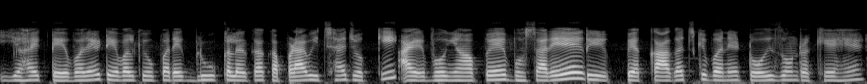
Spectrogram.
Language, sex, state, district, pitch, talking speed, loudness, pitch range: Hindi, female, Bihar, Lakhisarai, 195 Hz, 200 wpm, -17 LUFS, 190-205 Hz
